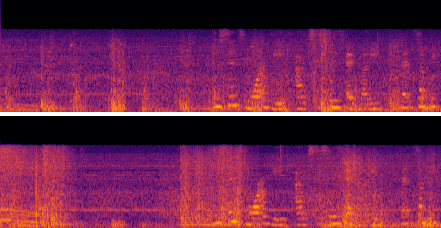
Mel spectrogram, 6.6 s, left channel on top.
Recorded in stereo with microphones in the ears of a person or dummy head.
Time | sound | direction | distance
3.2 | a woman speaking | 35° right (ahead or behind) | 6 m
